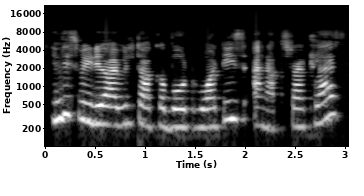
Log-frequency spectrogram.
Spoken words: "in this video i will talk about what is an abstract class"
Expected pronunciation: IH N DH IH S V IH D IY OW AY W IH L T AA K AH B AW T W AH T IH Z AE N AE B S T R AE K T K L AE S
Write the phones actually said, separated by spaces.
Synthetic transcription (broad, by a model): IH N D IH S V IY D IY OW AY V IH L T AA K AH B AW T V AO T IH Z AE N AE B S T AA T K L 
